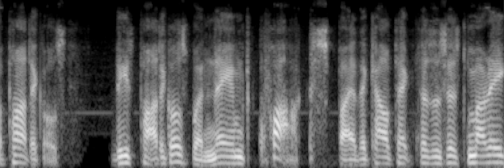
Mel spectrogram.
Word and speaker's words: quark: instead of a t it is usually pronounced to rhyme with luck there are a number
